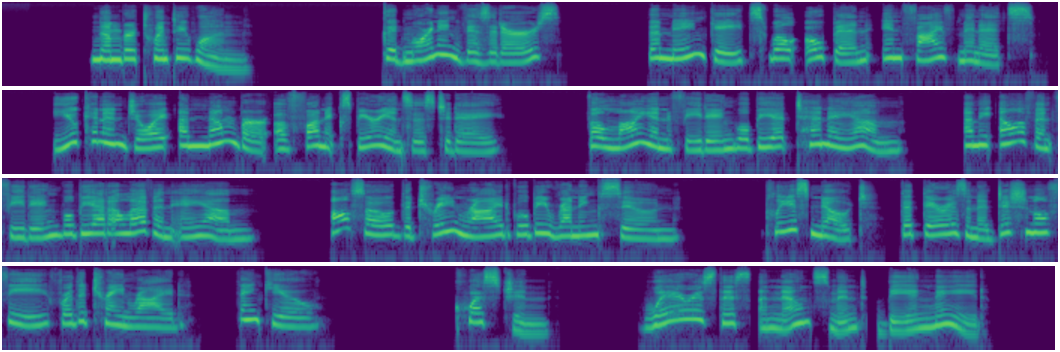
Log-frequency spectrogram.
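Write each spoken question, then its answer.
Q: Where is this announcement being made?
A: At a zoo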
